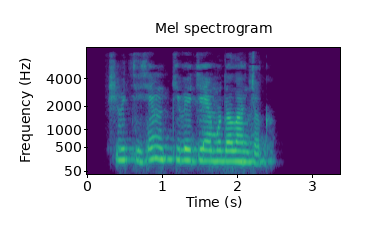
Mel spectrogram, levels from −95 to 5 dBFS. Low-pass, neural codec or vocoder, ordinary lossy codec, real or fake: 7.2 kHz; codec, 16 kHz, 4 kbps, FreqCodec, larger model; AAC, 32 kbps; fake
